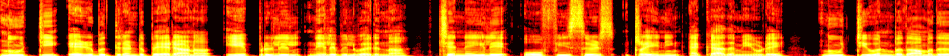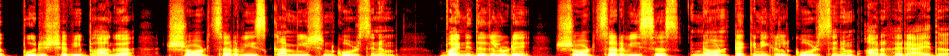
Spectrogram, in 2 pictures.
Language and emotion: Malayalam, neutral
